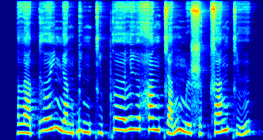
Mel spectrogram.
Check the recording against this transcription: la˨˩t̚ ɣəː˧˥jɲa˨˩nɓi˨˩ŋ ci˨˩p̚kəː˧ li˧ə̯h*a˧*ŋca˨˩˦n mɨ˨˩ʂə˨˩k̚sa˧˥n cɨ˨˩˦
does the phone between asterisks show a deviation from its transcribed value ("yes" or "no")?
no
